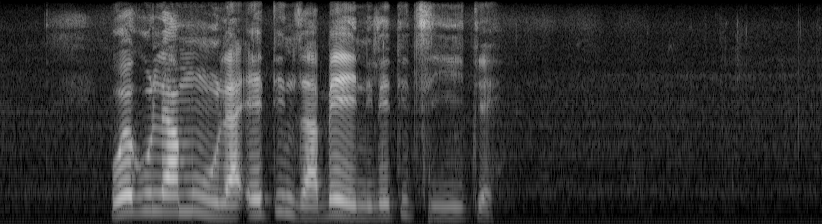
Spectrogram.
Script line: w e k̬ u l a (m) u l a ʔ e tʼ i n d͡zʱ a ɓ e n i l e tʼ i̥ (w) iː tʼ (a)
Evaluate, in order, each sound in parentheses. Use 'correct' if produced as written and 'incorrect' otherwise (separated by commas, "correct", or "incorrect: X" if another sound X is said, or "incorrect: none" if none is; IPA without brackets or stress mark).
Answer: correct, incorrect: none, incorrect: ɛ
